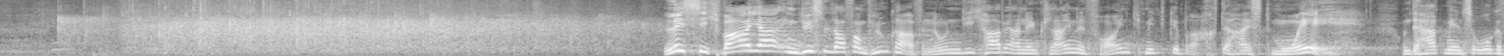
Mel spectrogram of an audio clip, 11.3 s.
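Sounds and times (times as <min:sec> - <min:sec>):
audience applause: 0:00.4 - 0:05.4
speech: 0:05.0 - 0:11.2.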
